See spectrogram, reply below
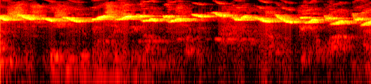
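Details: Lesser seed finch, GP x Coimbra line, captive-bred, giving a fast, continuous song of clear whistled notes bending up and down, with soft low background noise.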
